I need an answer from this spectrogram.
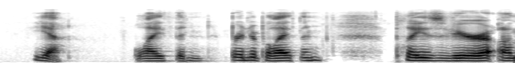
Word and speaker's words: Blethyn: I really love the character of Vera that's portrayed by Brenda I think it's Blethyn is how you pronounce her last name. Yeah. Blethyn.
